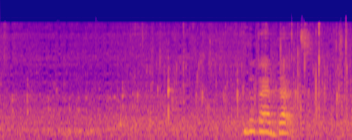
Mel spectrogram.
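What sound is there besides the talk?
egusi and ogbono soup simmering in a covered pot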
